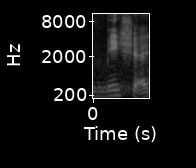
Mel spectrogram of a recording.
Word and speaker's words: Misha: You say my name is Misha. It's Russian. It's pronounced as Misha, but it's Misha.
